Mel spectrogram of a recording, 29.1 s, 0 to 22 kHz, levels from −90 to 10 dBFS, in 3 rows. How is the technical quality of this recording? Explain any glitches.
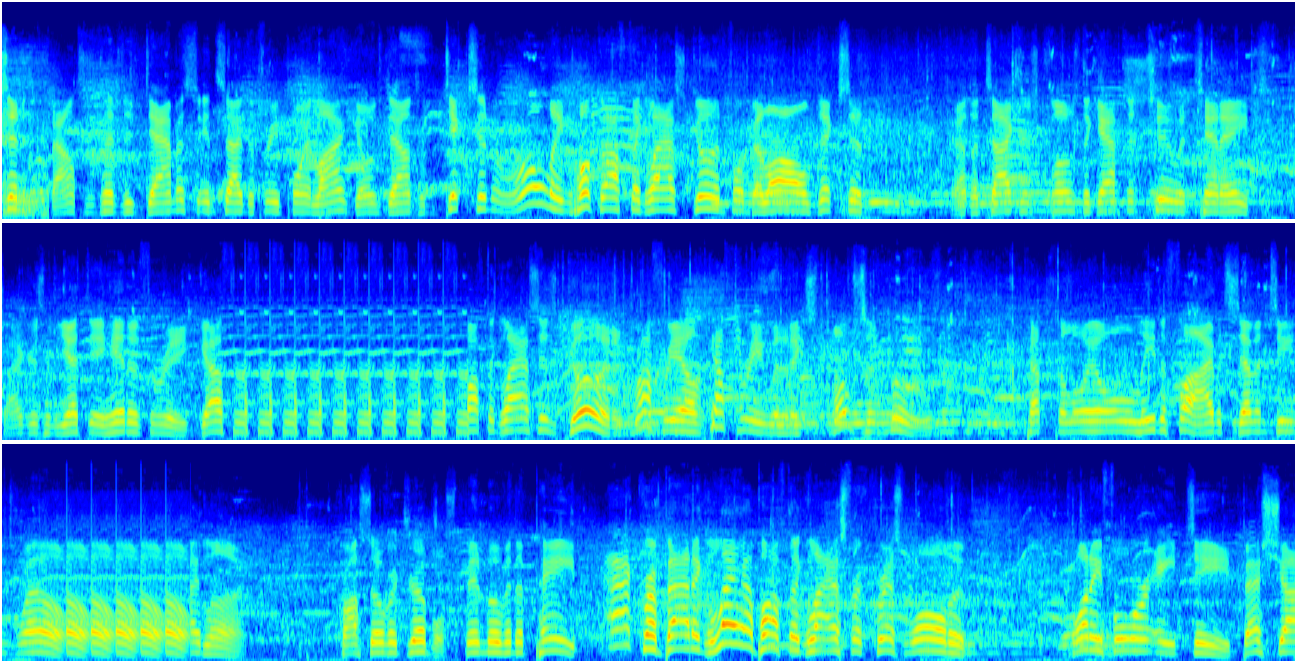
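The recording is marred by two system hang loops. From 11.52 to 13.19 s, and again from 19.88 to 20.81 s, a 186 ms fragment repeats exactly, nine times and then five. Playback froze while the hardware kept cycling one ring buffer, which fits an 8192-sample buffer. At 5.4 repeats per second it sounds like a machine-gun stutter. About 1.5 s and about 1 s of audio are lost.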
